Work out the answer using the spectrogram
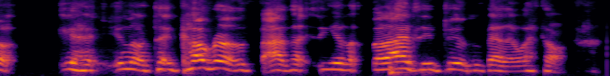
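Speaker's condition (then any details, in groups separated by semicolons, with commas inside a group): Cerebral palsy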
